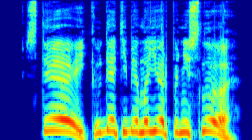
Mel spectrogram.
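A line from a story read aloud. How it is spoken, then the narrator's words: Group shouting. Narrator (Russian): кричали мне беслановцы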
